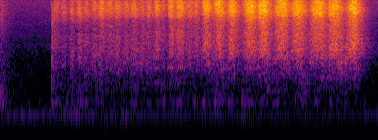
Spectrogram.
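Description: Sand is scraped and piled by hand into a small hill, a steady gritty rubbing and scratching that starts abruptly and swells into rhythmic close-up strokes before fading out.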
